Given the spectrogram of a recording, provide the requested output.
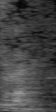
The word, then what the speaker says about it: tsunami: सुनामी की spelling में आगे टी आया हुआ है, टी साइलेंट होता है, तो इसको बोलते हैं सुनामी।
